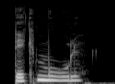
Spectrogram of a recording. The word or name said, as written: dækmole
